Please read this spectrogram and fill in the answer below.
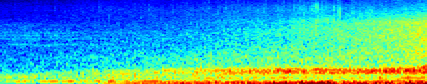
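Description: A deep rumbling whoosh that swells steadily louder: a riser-style transition sound effect building towards the next section of a trailer.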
